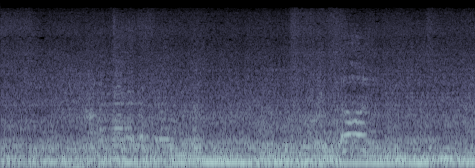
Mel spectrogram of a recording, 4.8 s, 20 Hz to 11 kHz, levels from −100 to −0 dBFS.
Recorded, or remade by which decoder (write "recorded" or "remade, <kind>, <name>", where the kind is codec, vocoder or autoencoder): remade, autoencoder, DAC-VAE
